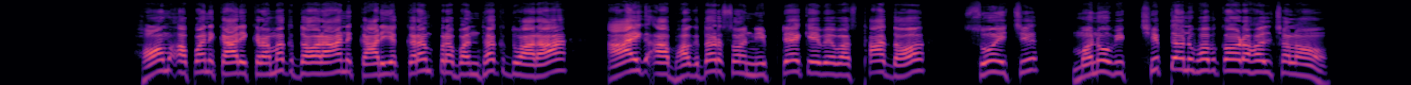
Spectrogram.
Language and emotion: Maithili, fearful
